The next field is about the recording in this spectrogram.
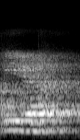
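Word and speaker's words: heir: The last year of powerful family, वो अंतिम इसका प्रोनाउंसिएशन होगा एयर एंड R is silent. R यहाँ पर हम लोग R को साइलेंट रखते हैं, लेकिन here the H is silent।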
